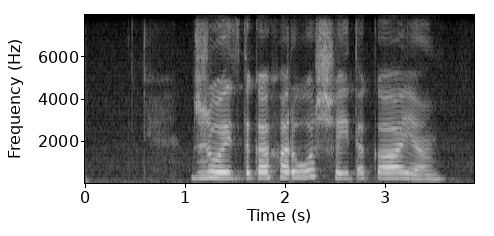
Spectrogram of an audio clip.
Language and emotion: Russian, positive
